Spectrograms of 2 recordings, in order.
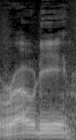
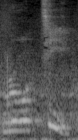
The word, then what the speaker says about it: roti: out it's perfect oh roadie dahi booty so someone commented natasha you need to teach him it's not roadie it's roti roti roti yeah do i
